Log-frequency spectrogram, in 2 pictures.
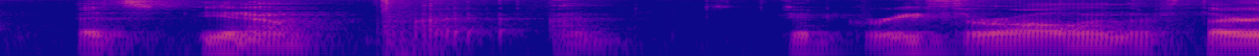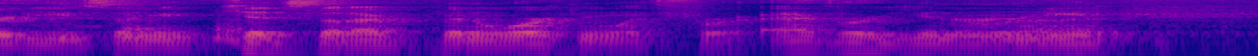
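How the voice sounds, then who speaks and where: With an American accent, a man talks at a very fast pace in a very deep, low pitch, his tone dark and mellow and his intonation fairly even. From Texas, Dallas area. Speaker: entertainment executive and coach. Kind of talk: casual interview.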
